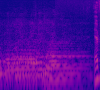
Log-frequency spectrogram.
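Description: Brass band of tubas and other brass horns playing low, held chords that change a few times, fading out near the end.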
